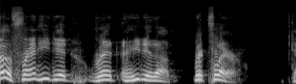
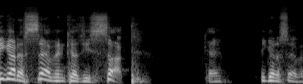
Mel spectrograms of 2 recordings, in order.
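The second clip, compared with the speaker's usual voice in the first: plain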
